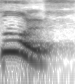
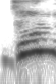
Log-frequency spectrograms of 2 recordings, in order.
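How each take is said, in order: First: The word begins with an s sound. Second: The word begins with a j sound. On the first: The speaker calls it right. "দেখেন, সুলফ" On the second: The speaker calls it wrong. "জুল নয়"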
